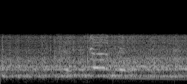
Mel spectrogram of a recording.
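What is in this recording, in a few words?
aircraft destroyed mood low, speech English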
